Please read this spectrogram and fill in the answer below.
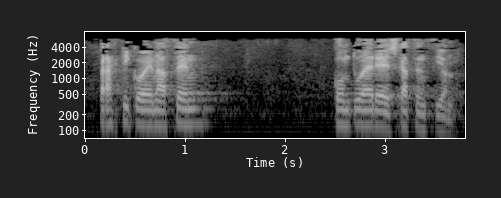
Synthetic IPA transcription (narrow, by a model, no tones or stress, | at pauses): pɾʔakt̪iko̞e̞nase̞ŋ | ko̞nt̪uaeɾe̞ːskat͡se̞nsio̞̰n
